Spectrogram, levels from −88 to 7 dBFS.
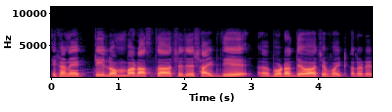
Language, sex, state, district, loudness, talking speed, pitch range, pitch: Bengali, male, West Bengal, Paschim Medinipur, -16 LUFS, 200 wpm, 140-165 Hz, 155 Hz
